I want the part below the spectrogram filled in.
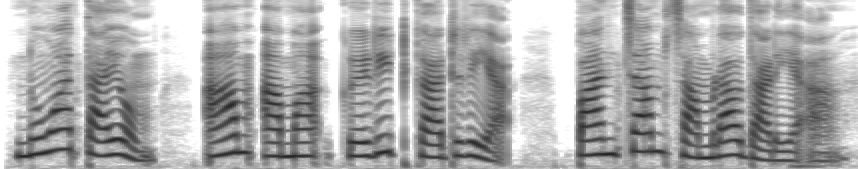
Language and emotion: Santali, neutral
